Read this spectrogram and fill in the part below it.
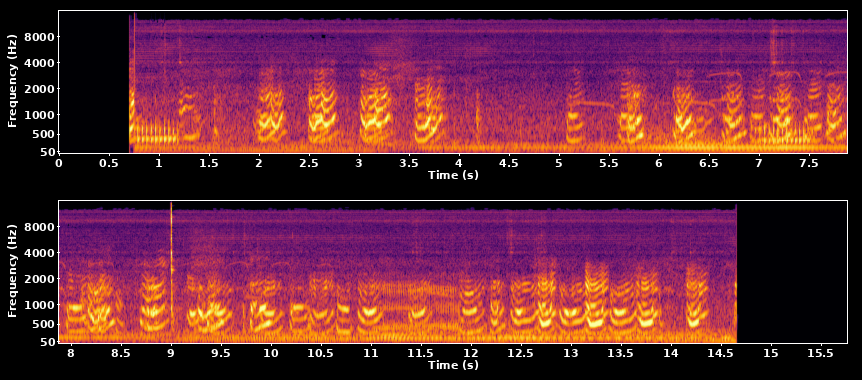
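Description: Sea lions bark and groan in the water.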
